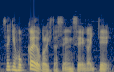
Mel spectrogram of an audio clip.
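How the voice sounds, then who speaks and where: A man with a Nagoya accent, a podcast co-host chatting in a relaxed, offhand way with quick reactions. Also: deep voice, gravelly, highs cut off. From Nagoya, Japan. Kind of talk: casual chat.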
